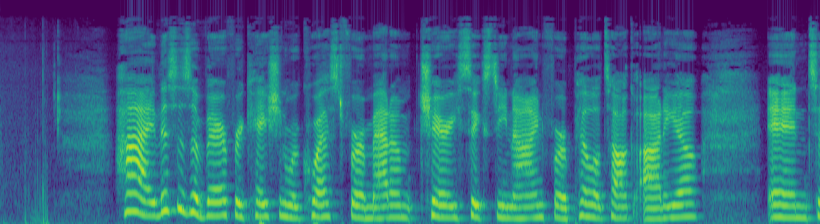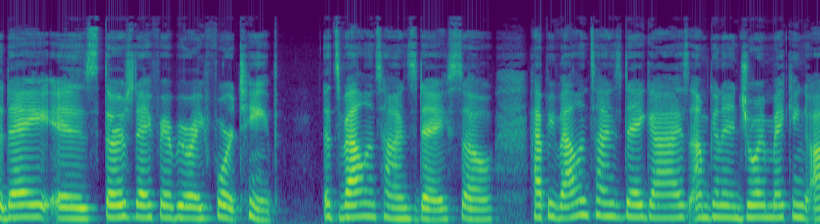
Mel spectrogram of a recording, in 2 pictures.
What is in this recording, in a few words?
Verification, Female; PTA Verification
